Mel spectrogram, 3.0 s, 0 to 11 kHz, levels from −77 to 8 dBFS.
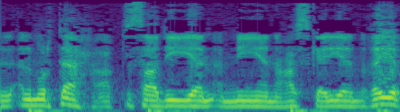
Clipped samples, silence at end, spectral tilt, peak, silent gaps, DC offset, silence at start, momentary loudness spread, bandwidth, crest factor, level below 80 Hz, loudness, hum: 0.5%; 0 s; -5.5 dB/octave; 0 dBFS; none; under 0.1%; 0 s; 6 LU; 11 kHz; 10 dB; -32 dBFS; -10 LUFS; none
